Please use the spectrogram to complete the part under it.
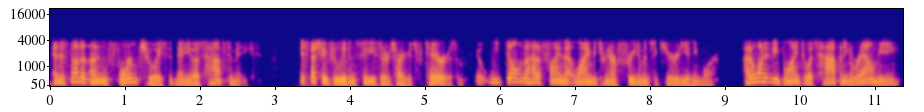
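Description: A podcast host thinks aloud and asks a spiritual guide earnest questions in a reflective conversation. His voice is mid-range, and the audio is narrow and tinny with no echo.

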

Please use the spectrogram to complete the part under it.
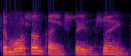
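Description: A man in his seventies hosting an online talk forum, speaking in a casual monologue that is unhurried and reflective, with many pauses and drawn-out words. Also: mid-range voice, creaky. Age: 70s. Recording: tinny phone-line sound.

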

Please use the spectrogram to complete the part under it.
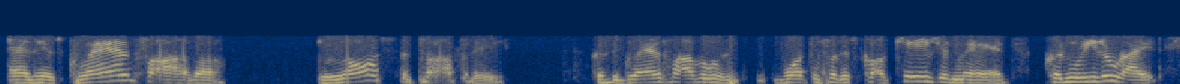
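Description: A woman from the South Carolina Sea Islands with a Lowcountry Gullah Southern accent tells stories conversationally and emphatically, repeating phrases and acting out dialogue. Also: lively intonation, moderate pace, breathy edge, dry recording. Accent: Lowcountry Gullah Southern American. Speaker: interview guest. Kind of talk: animated conversational storytelling. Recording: narrow, tinny phone-like audio.

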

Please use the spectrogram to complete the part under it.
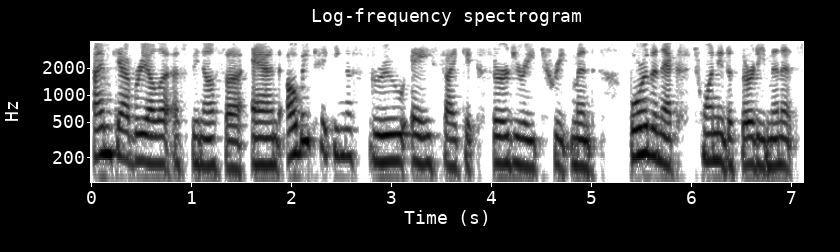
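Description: A woman leading a guided healing meditation in a soothing, measured way, leaving long pauses between phrases. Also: on the low side, fairly even intonation. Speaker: guided healing session host. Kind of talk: slow guided meditation narration. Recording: thin, phone-like narrowband sound.

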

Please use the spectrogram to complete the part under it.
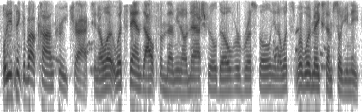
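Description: A man asking questions in a casual sports interview, halting and repeating words as he goes. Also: lowish voice. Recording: muffled narrow band, noisy line with clicks.

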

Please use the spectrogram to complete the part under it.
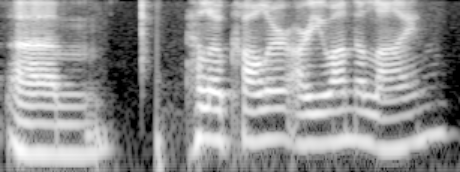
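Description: A man hosting a tarot phone-in, giving conversational readings and advice in a measured, explanatory way. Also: gravelly, slight background noise. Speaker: phone-in tarot show host. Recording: muffled low-bandwidth call audio.

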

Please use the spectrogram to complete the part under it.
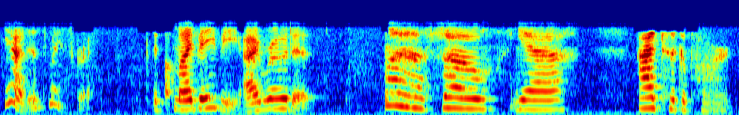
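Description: A woman who writes and acts in radio plays hosts an informal interview chat about her creative work. She speaks slowly in a fairly high voice. The audio has a muffled, phone-line quality.

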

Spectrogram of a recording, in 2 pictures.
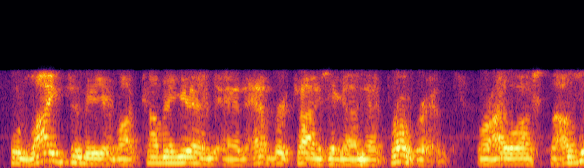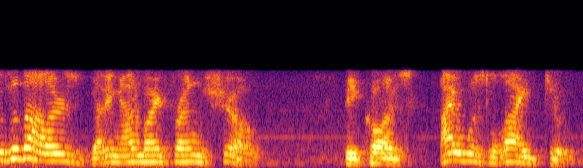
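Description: An older man talking bluntly and indignantly in a casual chat, swearing freely as he rails against greed. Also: mid-range voice. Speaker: guest. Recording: tinny phone-like sound.

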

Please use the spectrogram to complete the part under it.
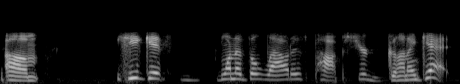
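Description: A woman co-hosting a casual wrestling podcast, animated and sassy, acting out fan reactions. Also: a little high, measured pace, no echo. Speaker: podcast co-host. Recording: thin phone-like line.

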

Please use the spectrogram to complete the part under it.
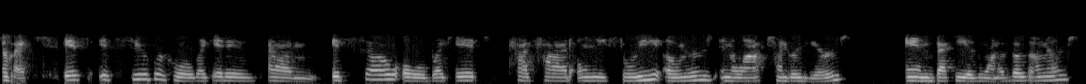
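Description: Woman, 30s, from Oklahoma, chatty storyteller with fillers, lowish voice, dry phone-line sound. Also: measured pace, no room sound. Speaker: podcast host and guest. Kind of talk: casual interview chat. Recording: tinny phone-like call audio, dry.

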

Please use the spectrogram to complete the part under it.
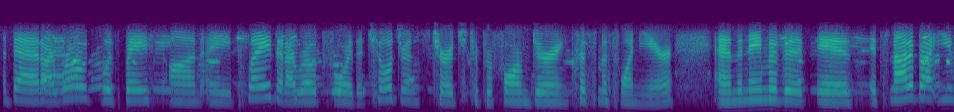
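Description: High-pitched woman over a landline phone. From US Virgin Islands. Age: middle-aged. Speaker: guest, children's author and lawyer. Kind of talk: radio phone interview. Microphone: landline telephone. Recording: narrowband landline phone line.

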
